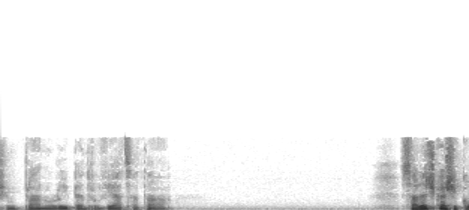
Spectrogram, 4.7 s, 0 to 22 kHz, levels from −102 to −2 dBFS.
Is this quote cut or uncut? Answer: uncut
